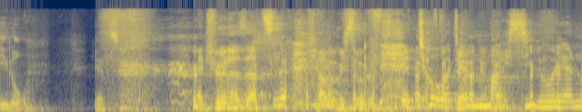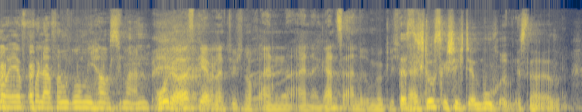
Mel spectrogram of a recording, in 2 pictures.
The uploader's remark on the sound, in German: Im Kriminaltheater Berlin getroffen. Vor Publikum.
